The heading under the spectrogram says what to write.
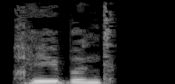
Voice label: "hebend", German; adjectives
